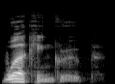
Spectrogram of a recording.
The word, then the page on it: working group: British English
